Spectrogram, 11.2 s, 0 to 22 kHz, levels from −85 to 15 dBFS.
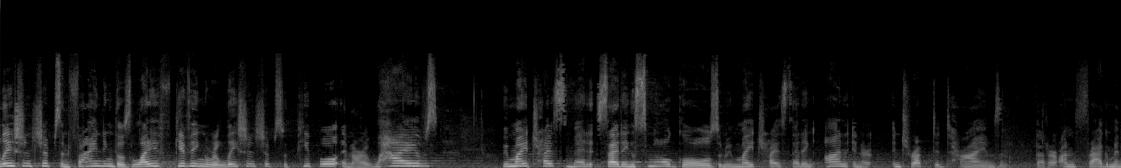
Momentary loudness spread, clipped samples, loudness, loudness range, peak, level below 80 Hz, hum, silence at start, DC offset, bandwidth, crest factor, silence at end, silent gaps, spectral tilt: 14 LU; under 0.1%; -30 LUFS; 7 LU; -10 dBFS; -86 dBFS; none; 0 s; under 0.1%; 15 kHz; 20 dB; 0 s; none; -4 dB/octave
